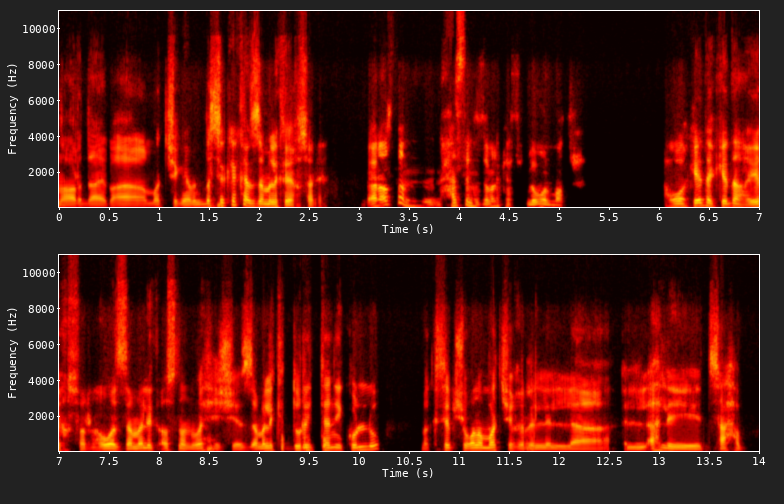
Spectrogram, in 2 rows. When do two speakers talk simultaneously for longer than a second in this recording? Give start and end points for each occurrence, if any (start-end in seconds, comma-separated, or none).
none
